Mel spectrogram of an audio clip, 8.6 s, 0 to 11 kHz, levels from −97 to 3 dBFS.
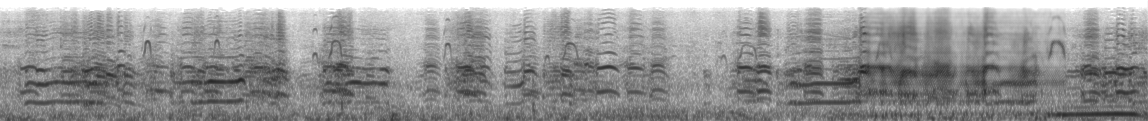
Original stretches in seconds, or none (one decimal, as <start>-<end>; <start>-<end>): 0.0-6.5; 8.0-8.6

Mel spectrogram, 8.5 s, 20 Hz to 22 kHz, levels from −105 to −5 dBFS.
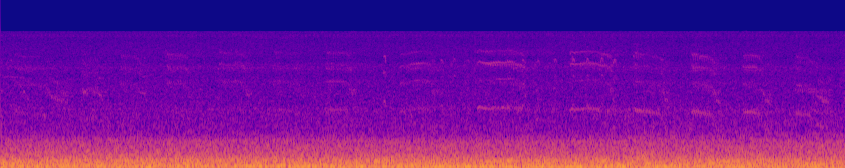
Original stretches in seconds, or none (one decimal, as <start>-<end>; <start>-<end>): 0.0-8.5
